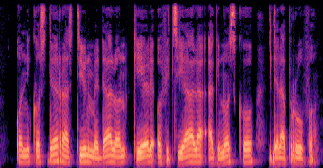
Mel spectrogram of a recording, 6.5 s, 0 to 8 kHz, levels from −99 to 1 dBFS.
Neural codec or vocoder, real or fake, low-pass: none; real; 7.2 kHz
